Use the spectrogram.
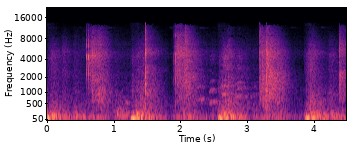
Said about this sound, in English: I need you guys to do me a favor because I want to dance. I want interest music when I'm coming on stage. So if everyone can help me out just a little bit, and stomp and clap for me, just.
